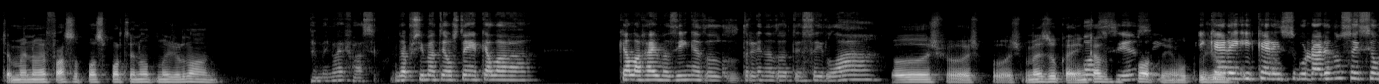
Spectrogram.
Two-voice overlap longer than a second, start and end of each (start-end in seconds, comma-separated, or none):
10.8-12.4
